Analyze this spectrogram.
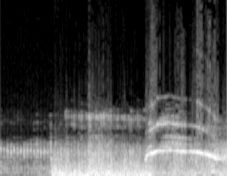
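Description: A shrill, sustained scream, coming from up in the wall, cuts in partway through over a loud, steady rumbling roar, holding a high pitch for about a second before sliding slightly downward.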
